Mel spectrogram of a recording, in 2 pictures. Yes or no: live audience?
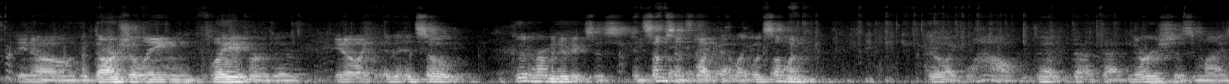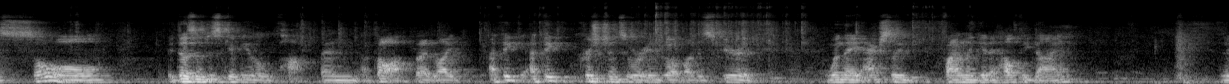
yes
